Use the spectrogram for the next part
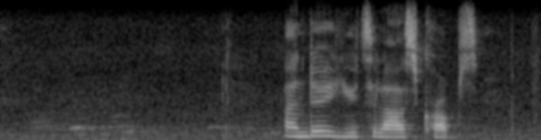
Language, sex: English, female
